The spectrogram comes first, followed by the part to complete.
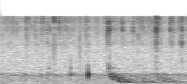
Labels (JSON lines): {"label": "anthrophony, bomb", "recorder": "HydroMoth"}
